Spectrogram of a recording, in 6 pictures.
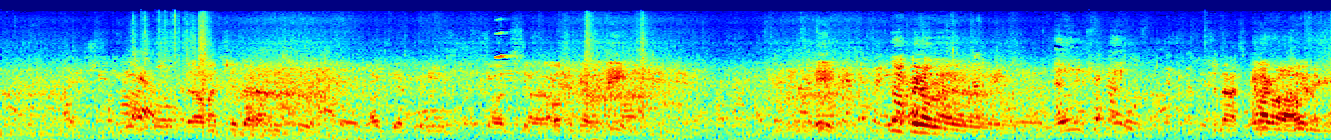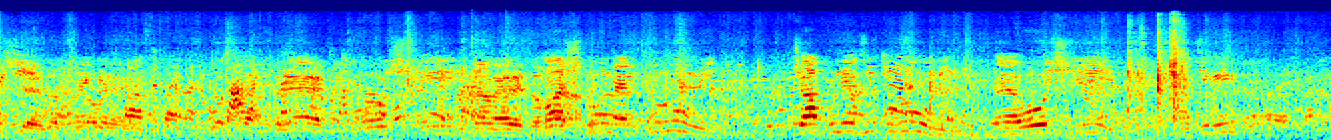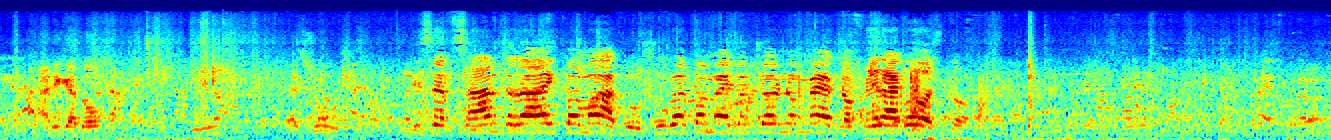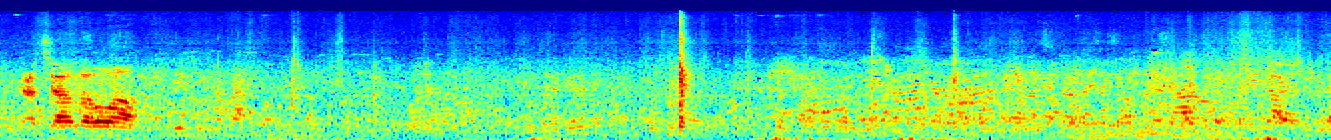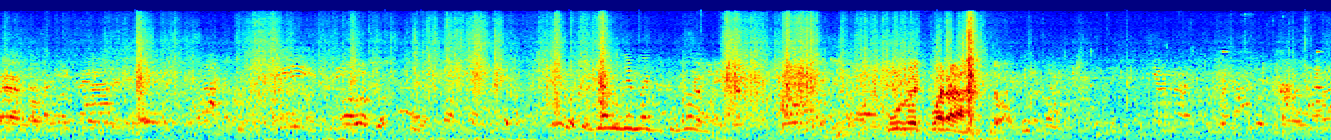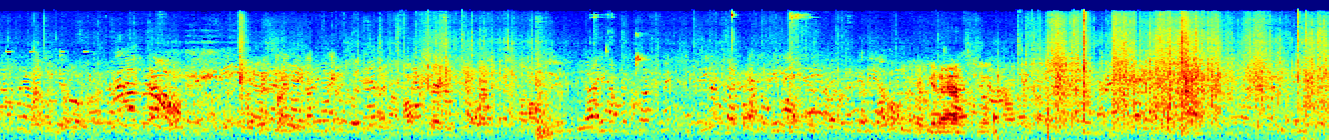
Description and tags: Campo de Fiori, Rome. Peoples are byuing vegetables, fruits, etc. Vendors present their products.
